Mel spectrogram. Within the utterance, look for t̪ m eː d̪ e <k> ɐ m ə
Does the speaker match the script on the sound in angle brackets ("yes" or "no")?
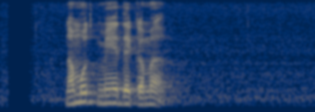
yes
